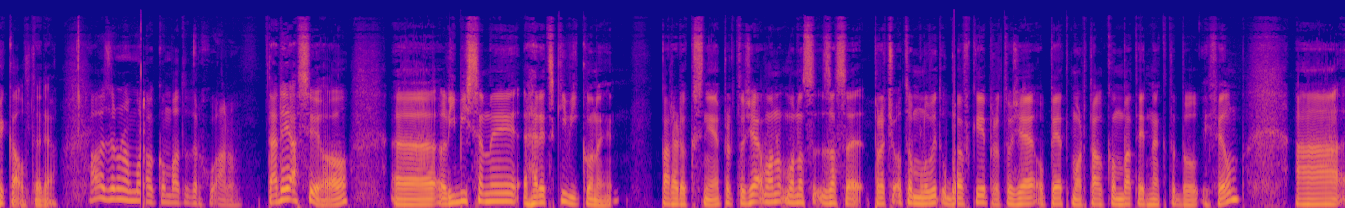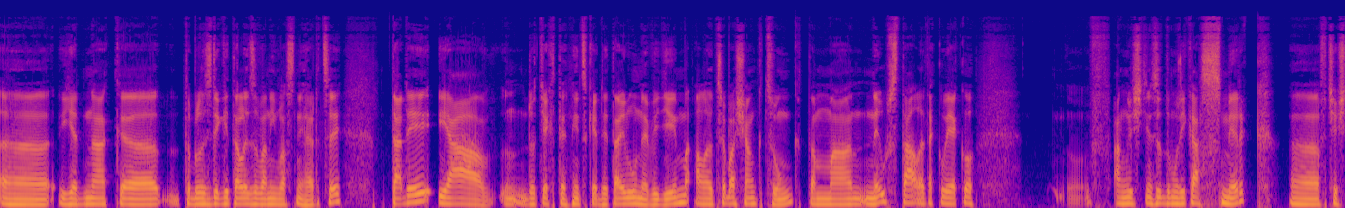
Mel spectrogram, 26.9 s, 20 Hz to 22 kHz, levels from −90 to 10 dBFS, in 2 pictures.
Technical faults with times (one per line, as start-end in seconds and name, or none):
1.38-1.47 damaged data in a compressed stream
9.52-9.58 damaged data in a compressed stream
